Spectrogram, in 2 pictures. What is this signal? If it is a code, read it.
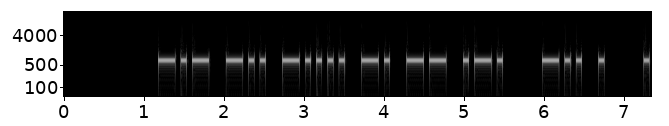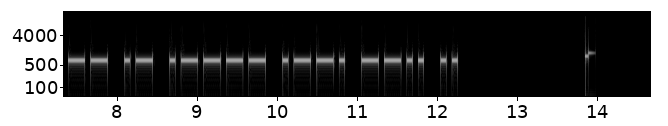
Morse code, heard as a keyed tone, about 17 wpm, 700 Hz. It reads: KD6NMR DE WA1PZI
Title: USA Callsign DE Callsign 17wpm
